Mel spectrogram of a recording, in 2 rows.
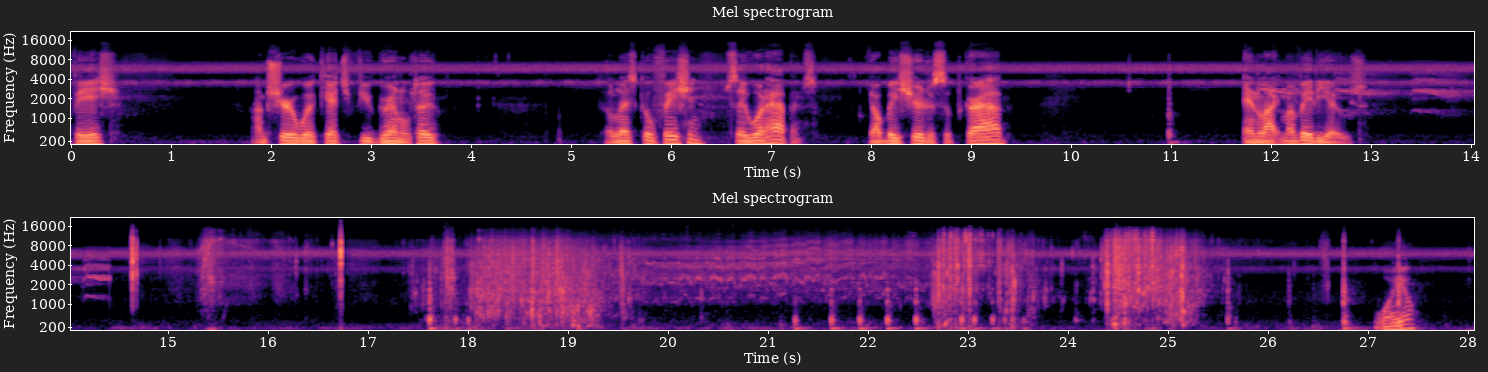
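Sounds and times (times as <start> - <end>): high-pitched insect chorus: 0.0 - 28.0
water splashing against boat: 17.3 - 26.6.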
